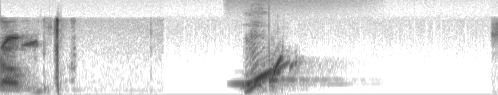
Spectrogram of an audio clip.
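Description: A single click, then silence broken about a second and a quarter in by one short, rising electronic bloop with a steady tone beneath it: a computer notification sound.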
